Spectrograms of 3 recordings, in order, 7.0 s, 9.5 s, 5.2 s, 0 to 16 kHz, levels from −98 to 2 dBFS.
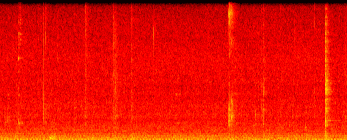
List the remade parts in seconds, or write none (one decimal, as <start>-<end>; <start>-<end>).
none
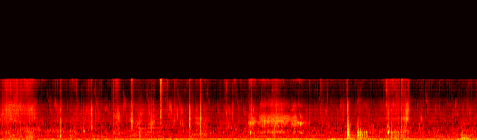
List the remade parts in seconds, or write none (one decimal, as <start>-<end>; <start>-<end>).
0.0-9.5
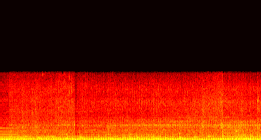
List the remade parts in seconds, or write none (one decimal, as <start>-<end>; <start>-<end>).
0.0-0.7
